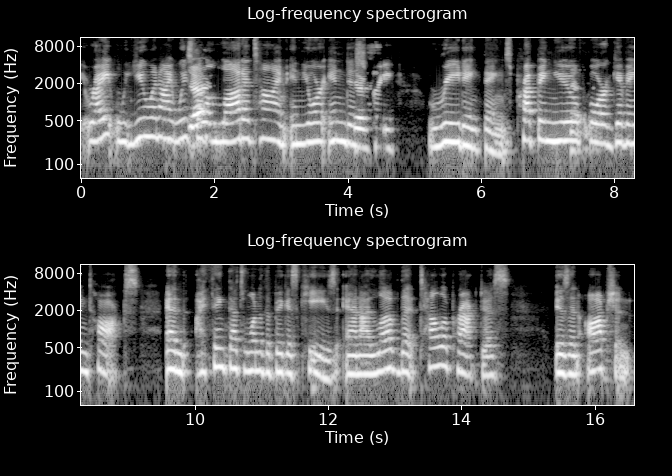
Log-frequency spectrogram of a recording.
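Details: Adult woman speaking; typical speech.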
